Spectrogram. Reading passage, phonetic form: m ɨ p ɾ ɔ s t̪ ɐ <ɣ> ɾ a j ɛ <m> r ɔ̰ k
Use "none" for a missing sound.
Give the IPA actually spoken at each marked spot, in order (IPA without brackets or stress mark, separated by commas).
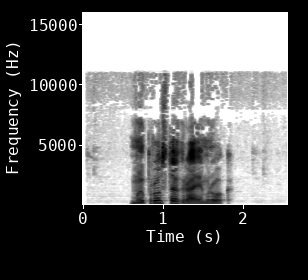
ɣ, m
